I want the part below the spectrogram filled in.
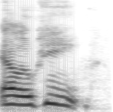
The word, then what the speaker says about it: Elohim: I want you to know that this is the word that's pronounced in the modern Israeli Hebrew is Elohim.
